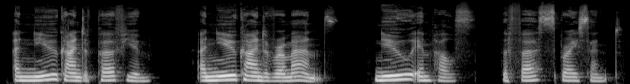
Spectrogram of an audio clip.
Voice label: Bajada, Ingles (Britanico)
